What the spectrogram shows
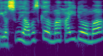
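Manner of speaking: put-on New York street voice. Retelling how men greet a passing lady: imitating a New York street come-on. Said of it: "We be like".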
